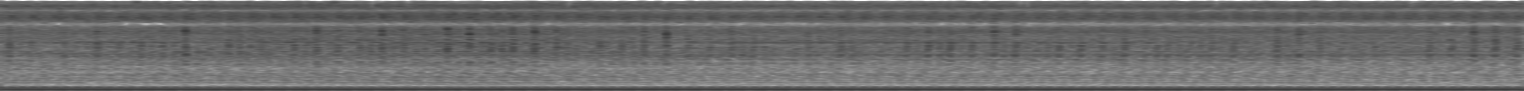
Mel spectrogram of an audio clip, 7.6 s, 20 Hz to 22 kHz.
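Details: 2013 Scion FR-S after the valve spring recall, returned from the dealer with the motor removed and reinstalled: steady low idle with a light, even tick about three a second; ticking still not fixed, source unconfirmed.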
